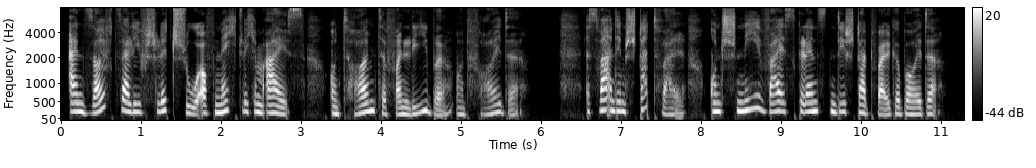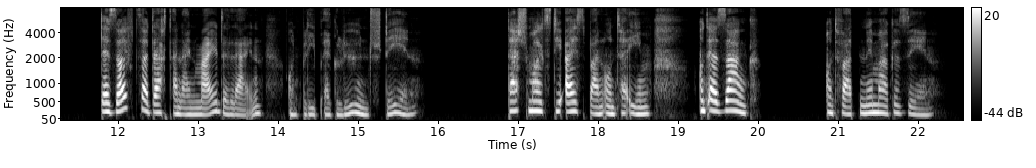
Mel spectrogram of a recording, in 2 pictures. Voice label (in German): Gedicht Seufzer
